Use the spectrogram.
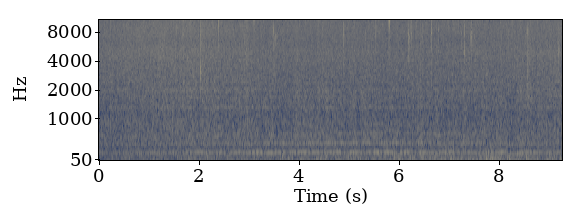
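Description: crackling fireplace fire

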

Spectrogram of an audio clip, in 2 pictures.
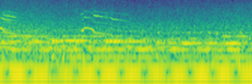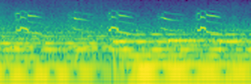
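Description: seagulls calling

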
